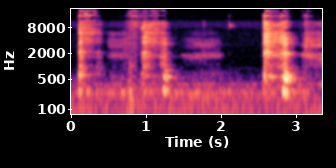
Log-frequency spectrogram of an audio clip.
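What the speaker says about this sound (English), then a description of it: "that's how I was coughing" A few strained, hoarse coughs in short bursts from a woman recovering from a C-section, painful, close and fairly quiet, separated by pauses.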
